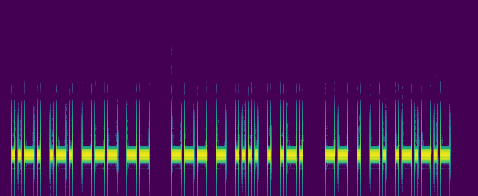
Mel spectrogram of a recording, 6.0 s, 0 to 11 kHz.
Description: Morse code, heard as a keyed tone, about 30 wpm, 700 Hz. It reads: FROM OTHER MEN.
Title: Sentences from Top 1100 Words 30wpm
